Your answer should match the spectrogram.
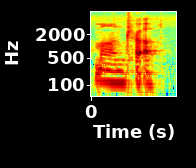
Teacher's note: the first syllable is stressed it has a clear vowel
